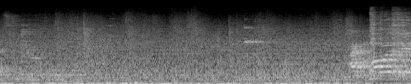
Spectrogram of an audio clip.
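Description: The unmuted sound of the shop floor: a steady rumbling hum with background chatter. A voice comes in loudly near the end.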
